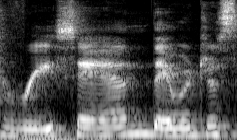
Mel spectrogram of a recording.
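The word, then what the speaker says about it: Rhysand: people that were saying rice and like the die hard a court of thorns and roses fan that knew that it was pronounced re-sand they would just like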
